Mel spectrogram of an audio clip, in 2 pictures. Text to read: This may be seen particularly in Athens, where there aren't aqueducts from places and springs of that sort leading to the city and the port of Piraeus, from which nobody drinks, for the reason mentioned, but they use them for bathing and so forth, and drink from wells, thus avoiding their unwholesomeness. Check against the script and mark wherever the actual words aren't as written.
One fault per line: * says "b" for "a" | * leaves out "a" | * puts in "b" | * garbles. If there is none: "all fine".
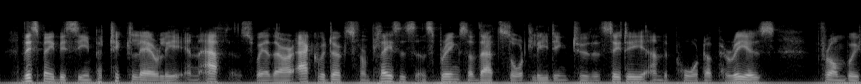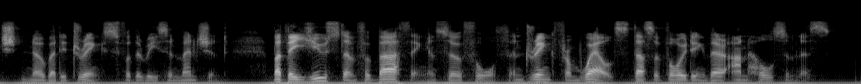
* says "are" for "aren't"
